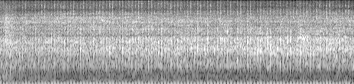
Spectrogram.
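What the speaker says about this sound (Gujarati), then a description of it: "ટ્રેક્ટર ચલાવી રહ્યા છે." A steady, low tractor engine drone runs throughout with an even rumble and no pauses, the tractor working a field being prepared for castor sowing nearby.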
